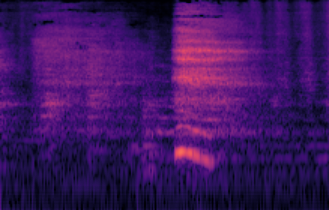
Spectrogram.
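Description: A woman's short, breathy sigh of effort, falling in pitch, a little past halfway, as she strains at a glass balcony door that won't open.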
